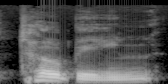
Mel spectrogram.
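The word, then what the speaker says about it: Tóibín: 'LM' gets a full syllable so it's Cullum, and the second name is 'Toe-bean', as in 'has been', as in 'old bean', as in your toe and then a bean."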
